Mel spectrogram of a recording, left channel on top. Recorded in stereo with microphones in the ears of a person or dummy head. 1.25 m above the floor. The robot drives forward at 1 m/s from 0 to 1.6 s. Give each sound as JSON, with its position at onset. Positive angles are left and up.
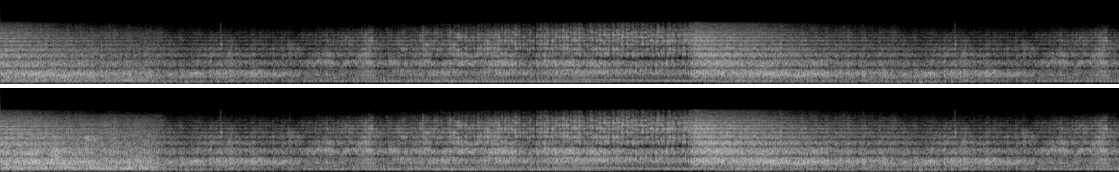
{"t": 0.0, "sound": "an aircraft", "side_deg": -5}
